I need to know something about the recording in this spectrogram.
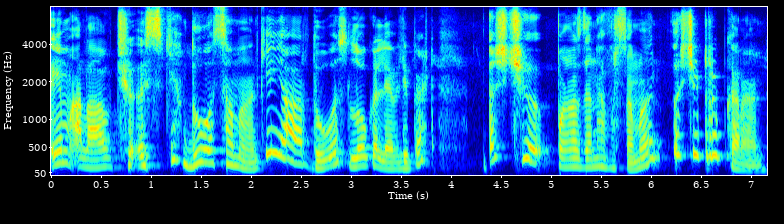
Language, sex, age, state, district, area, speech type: Kashmiri, male, 45-60, Jammu and Kashmir, Ganderbal, urban, spontaneous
